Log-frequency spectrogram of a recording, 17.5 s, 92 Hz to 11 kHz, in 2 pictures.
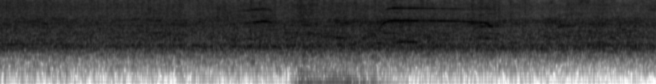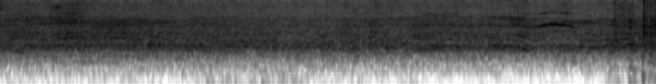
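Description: A crowd roars in the NHL 16 ice hockey video game during a Los Angeles Kings versus Boston Bruins match, a sustained wash of cheering and whoops under faint chatter, with a brief low thump partway through.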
